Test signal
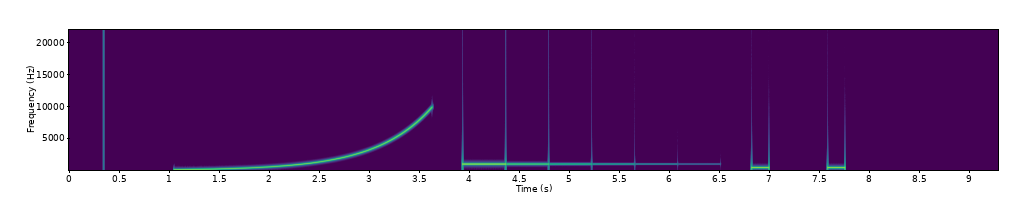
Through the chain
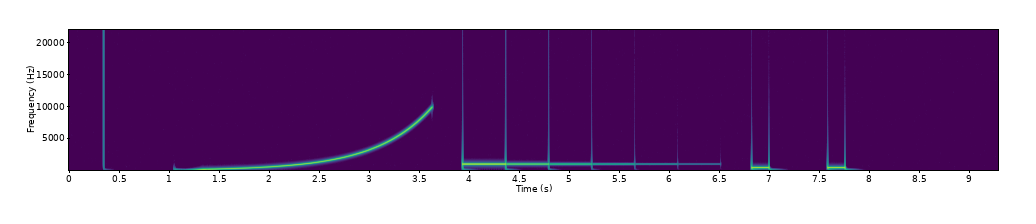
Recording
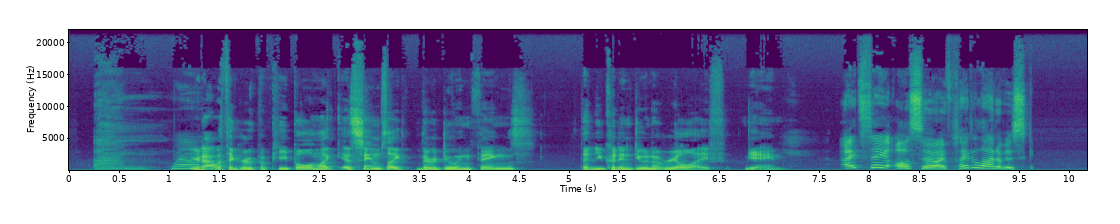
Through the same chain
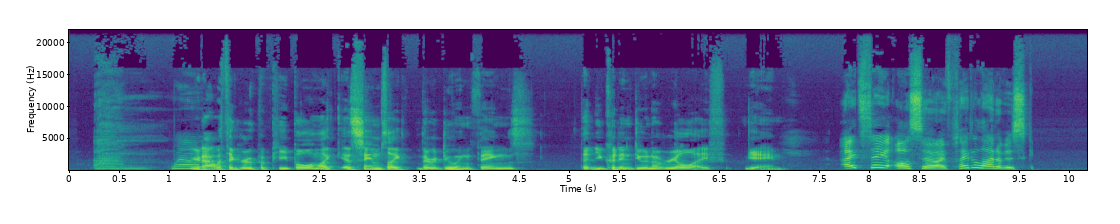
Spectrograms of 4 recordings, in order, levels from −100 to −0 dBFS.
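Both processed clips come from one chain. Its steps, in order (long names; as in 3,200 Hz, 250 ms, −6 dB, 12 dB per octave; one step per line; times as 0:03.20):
Chebyshev high-pass filter 150 Hz, order 8
level +4.5 dB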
